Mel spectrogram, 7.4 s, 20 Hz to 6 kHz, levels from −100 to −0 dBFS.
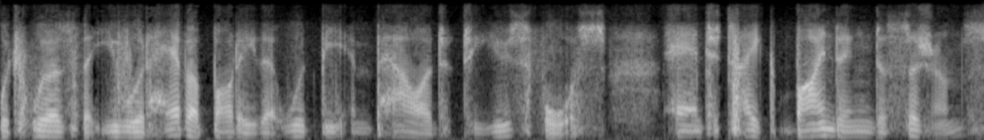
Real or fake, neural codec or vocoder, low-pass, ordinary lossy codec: fake; vocoder, 44.1 kHz, 128 mel bands every 512 samples, BigVGAN v2; 5.4 kHz; AAC, 48 kbps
